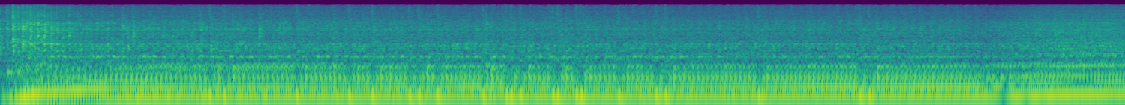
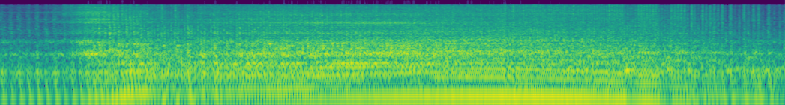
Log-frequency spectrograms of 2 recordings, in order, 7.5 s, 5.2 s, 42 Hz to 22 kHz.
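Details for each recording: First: Land Rover Series 1 109 after carburettor replacement and engine pressure wash, test run: steady firm even beat, picks up and drops back smoothly with throttle, slightly throaty exhaust, no misfire or knock; running normally. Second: Land Rover Series 1 109 after carburetor swap, started with starting fluid, untuned: engine catches and revs, then loud raspy throaty note from cut-off exhaust pipe, otherwise running cleanly; loud exhaust from shortened pipe.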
